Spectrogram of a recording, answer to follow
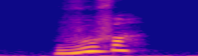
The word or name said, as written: vuffer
